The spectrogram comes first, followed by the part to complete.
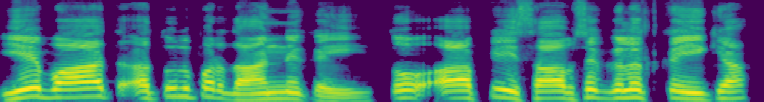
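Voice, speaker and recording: Brief: male field reporter, fairly high voice, dry close sound, pointed questions. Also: animated, normal speed, dry recording. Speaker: news reporter. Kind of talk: street interview reporting.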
